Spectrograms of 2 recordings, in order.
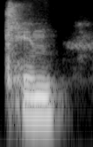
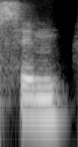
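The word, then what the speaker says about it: CIM: So back in the days of PowerShell V3, the common information model, which I always used to sort of pronounce as KIM, but maybe it's SIM.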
